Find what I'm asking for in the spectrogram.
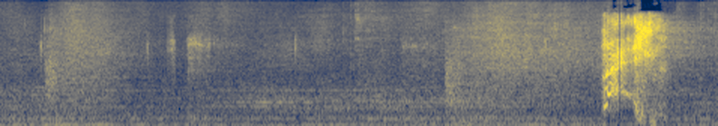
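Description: A single sharp sneeze bursts out near the end, loud against a quiet, low background hum, preceded by faint shuffling sounds.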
